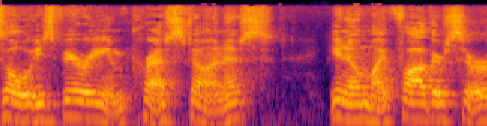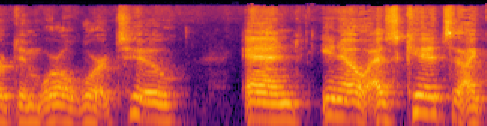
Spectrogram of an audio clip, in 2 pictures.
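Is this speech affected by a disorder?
Yes: ALS; small symptoms traced back easily 10 years or more; walking impaired, not yet bad, expects progression.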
